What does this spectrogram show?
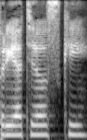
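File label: "priateľsky", Slovak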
